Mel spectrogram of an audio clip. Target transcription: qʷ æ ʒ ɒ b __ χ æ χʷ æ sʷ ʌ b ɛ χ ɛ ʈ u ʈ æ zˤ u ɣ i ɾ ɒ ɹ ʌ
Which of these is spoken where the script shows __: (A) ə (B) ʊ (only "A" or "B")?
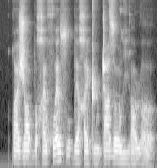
B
